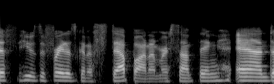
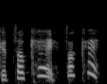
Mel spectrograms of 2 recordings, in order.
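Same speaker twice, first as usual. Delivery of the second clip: soothing; 3 semitones higher, faster than usual. Retold or imitated. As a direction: coo to a scared little one, hushed and high. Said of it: "to calm him down".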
